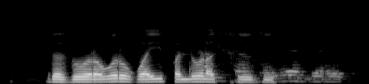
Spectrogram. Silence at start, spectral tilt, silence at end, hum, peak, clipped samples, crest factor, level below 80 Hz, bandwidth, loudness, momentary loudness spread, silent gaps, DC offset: 0.5 s; -13 dB/octave; 0.3 s; none; -4 dBFS; under 0.1%; 16 dB; -66 dBFS; 4.8 kHz; -19 LUFS; 19 LU; none; under 0.1%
